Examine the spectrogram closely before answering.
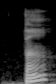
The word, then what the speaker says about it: peint: Peindre, peint. Teindre, teint. Okay, as usual, final T not pronounced. Atteint, éteint. Fin, peint, teint.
